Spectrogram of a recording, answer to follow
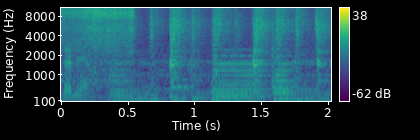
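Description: Background music with a quick, even beat and sustained keyboard notes, coming in about half a second in, after a single spoken word.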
